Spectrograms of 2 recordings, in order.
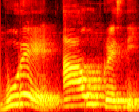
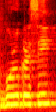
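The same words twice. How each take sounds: First: "বুড়ে", pause, "আউ ক্রেসি"; memory-trick pronunciation. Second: Said in the usual way. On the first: Shown as a demonstration. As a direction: split it as boo-ray, then au-cracy. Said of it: "তাহলে আমি কিভাবে উচ্চারণ করছি". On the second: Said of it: "আমি কিভাবে উচ্চারণ করছি".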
